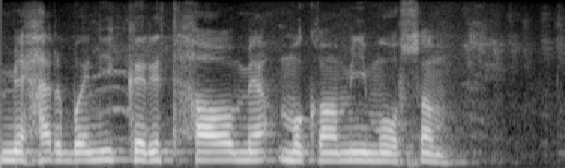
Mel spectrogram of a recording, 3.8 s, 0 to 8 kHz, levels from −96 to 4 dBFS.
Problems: none marked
